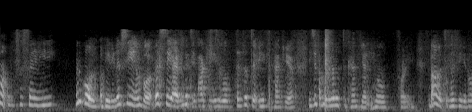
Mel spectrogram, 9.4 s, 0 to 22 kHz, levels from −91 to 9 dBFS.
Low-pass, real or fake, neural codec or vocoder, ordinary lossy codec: none; fake; codec, 16 kHz, 1.1 kbps, Voila-Tokenizer; none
